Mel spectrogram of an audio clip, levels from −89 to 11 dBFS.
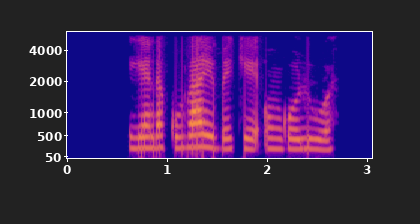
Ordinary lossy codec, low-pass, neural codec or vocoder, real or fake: MP3, 48 kbps; 5.4 kHz; none; real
